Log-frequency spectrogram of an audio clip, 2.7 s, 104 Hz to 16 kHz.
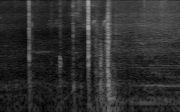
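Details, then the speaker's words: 2012 Mitsubishi Galant bought to flip, not yet running (no-run issue, starter and crankshaft position sensor to be replaced); power windows tested: switch clicks then a steady, even motor hum as glass travels smoothly, normal power window operation. "I mean, all the windows roll up and down. I say they do."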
